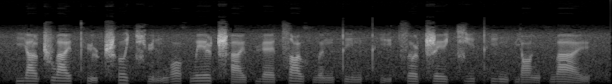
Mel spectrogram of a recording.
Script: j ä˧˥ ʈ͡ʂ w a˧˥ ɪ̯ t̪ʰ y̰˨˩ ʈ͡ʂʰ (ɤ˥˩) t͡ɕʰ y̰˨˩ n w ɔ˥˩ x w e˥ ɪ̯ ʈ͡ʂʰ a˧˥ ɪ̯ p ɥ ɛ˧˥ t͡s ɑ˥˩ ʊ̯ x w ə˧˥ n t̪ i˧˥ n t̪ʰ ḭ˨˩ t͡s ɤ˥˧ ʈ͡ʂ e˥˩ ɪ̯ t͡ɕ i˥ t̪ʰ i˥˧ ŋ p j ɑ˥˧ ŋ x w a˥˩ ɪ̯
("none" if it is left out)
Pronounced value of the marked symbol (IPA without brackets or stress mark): ɤ˥˩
